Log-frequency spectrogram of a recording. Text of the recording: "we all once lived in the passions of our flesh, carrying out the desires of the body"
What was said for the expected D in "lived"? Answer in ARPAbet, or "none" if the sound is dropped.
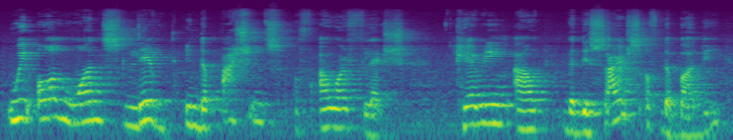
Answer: D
